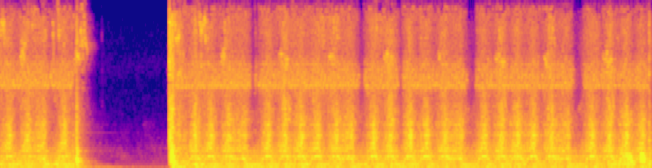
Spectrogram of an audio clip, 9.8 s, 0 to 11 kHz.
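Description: A 1955 Chevy engine, parked for 40 years, cranks with a rapid rhythmic churning that cuts off briefly, then resumes as a long, steady, loud grinding crank without catching.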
